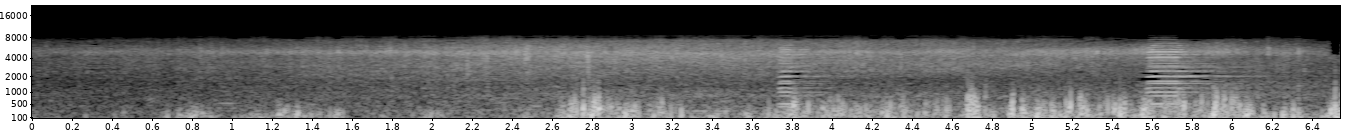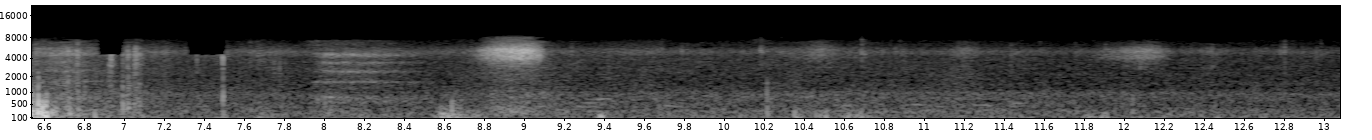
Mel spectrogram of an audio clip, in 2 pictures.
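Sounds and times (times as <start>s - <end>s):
street traffic rumble: 0.0s - 13.0s
car horn toots: 3.7s - 4.2s, 5.5s - 6.2s.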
